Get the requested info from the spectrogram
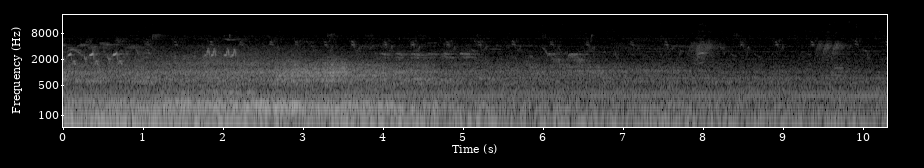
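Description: Faint rural outdoor ambience: scattered short bird chirps over a low rumble that fades away over the first few seconds.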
